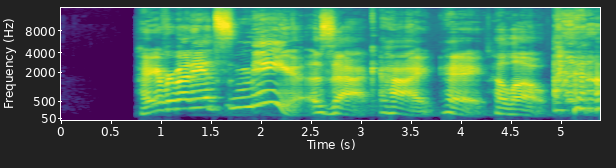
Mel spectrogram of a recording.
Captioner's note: laughs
